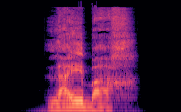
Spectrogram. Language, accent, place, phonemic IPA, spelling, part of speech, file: German, Germany, Berlin, /ˈlaɪ̯bax/, Laibach, proper noun, De-Laibach.ogg
- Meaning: Ljubljana (the capital city of Slovenia)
